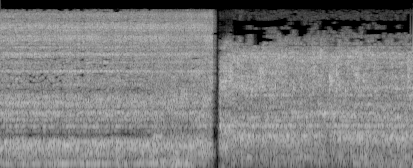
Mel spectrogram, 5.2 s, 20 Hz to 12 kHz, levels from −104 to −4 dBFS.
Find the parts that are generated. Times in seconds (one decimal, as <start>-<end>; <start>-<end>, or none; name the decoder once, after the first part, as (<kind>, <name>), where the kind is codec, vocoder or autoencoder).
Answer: 1.9-2.9 (codec, SNAC)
